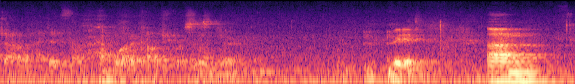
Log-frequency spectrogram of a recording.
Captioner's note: chuckles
